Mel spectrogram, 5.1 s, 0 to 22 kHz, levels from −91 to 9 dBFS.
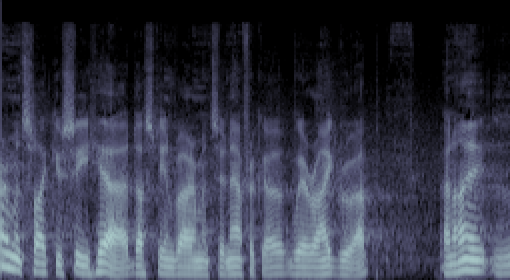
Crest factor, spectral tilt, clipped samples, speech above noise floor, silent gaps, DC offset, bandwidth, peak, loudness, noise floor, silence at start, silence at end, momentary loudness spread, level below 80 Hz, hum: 18 dB; -7 dB/octave; under 0.1%; 30 dB; none; under 0.1%; 15.5 kHz; -4 dBFS; -23 LUFS; -52 dBFS; 0 s; 0 s; 8 LU; -58 dBFS; none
